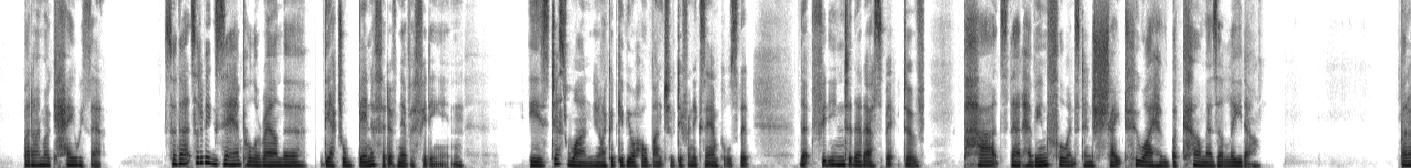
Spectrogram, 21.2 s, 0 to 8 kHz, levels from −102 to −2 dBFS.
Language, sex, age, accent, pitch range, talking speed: English, female, 30-49, Australian, 145-175 Hz, 155 wpm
